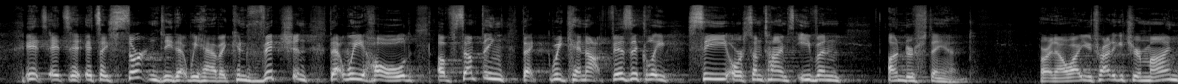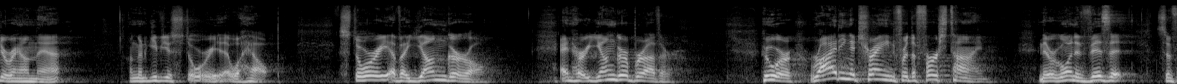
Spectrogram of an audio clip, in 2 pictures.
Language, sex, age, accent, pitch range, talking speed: English, male, 40-59, American, 170-230 Hz, 175 wpm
